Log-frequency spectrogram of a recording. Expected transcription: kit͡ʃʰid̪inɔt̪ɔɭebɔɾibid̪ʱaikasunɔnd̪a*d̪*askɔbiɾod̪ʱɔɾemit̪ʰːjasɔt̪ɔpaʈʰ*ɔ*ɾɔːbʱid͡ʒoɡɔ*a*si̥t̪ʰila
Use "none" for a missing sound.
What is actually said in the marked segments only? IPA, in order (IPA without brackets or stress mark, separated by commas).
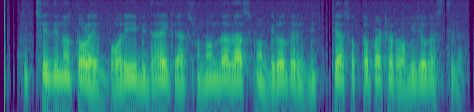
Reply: d̪, ɔ, a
